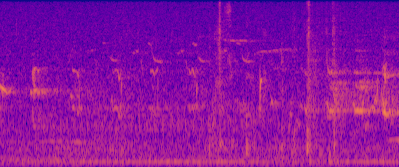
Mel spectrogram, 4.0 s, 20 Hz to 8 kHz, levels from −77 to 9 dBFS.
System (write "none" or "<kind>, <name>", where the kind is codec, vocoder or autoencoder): none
